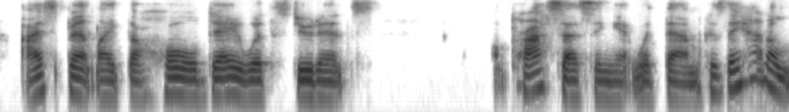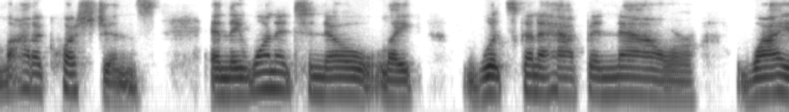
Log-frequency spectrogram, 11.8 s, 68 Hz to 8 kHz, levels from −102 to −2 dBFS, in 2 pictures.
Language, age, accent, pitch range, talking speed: English, 40-59, American, 135-155 Hz, 160 wpm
